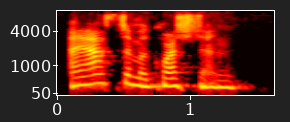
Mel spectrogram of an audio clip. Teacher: notice how i deleted the h in him for connected speech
